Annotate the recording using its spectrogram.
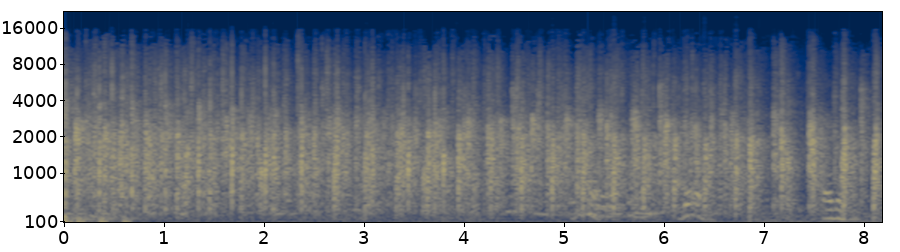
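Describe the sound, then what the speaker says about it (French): Dense, sustained applause from a large audience at a press conference for a singer, loud and continuous throughout with cheers and voices mixed into the clapping. "un tonnerre d'applaudissements pour elle"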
